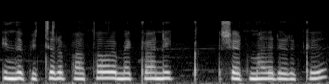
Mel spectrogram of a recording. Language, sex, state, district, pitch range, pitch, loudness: Tamil, female, Tamil Nadu, Nilgiris, 260-280 Hz, 270 Hz, -12 LUFS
